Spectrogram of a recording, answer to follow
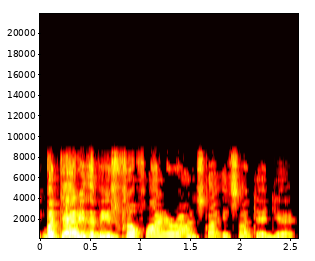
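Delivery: put-on high childlike voice of a scared little girl. Little daughter warning dad from back seat, high child voice. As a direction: pitch way up like a six-year-old calling her daddy.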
